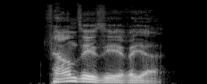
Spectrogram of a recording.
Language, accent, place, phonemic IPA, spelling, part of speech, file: German, Germany, Berlin, /ˈfɛʁnzeːˌzeːʁiə/, Fernsehserie, noun, De-Fernsehserie.ogg
- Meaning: TV series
